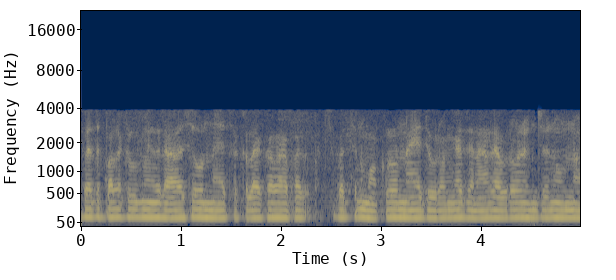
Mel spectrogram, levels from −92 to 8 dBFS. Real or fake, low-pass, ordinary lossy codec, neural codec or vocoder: real; 7.2 kHz; AAC, 16 kbps; none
